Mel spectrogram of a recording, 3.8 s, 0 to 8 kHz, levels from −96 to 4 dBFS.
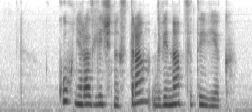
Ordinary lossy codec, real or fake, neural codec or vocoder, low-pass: none; real; none; none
